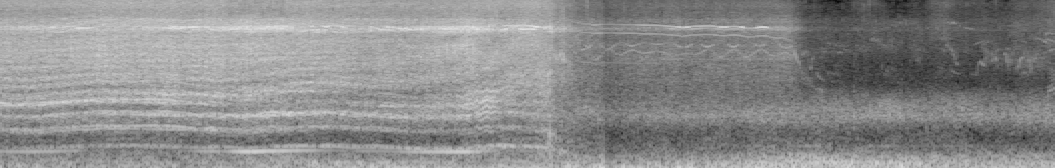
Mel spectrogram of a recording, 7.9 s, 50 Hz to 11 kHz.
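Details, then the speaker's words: ArduCopter 6-inch race quad in alt hold, climbing and descending so motor RPM sweeps the frame resonant frequency for an FFT log: motor hum rises and falls through a buzzing band, then cuts away, frame resonance. "ou go up and down the motor RPM is going up and down and with any luck you can hit that frame resonant frequency"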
